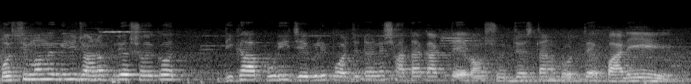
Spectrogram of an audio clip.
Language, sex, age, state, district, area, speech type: Bengali, male, 30-45, West Bengal, Purba Bardhaman, urban, spontaneous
